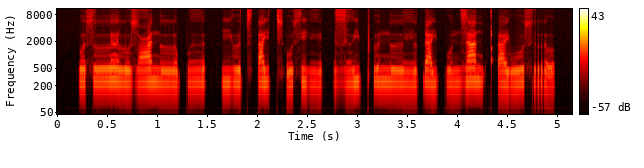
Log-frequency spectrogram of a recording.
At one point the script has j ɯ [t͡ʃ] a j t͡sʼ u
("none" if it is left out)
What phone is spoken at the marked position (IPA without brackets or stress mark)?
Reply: t͡sʼ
